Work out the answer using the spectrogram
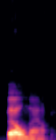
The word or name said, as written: Belknap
